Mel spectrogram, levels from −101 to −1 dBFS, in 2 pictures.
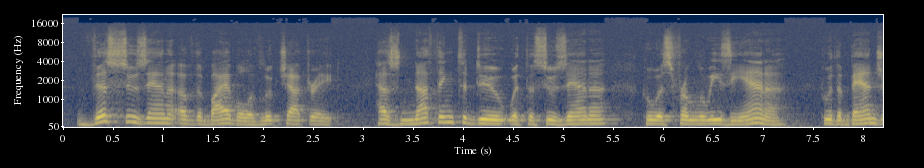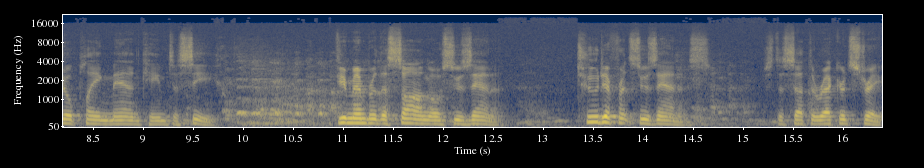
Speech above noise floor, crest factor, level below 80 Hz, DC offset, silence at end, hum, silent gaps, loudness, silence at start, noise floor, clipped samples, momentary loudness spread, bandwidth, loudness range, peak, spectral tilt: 21 dB; 20 dB; -62 dBFS; under 0.1%; 0 s; none; none; -25 LUFS; 0.15 s; -45 dBFS; under 0.1%; 13 LU; 19.5 kHz; 3 LU; -6 dBFS; -4.5 dB/octave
